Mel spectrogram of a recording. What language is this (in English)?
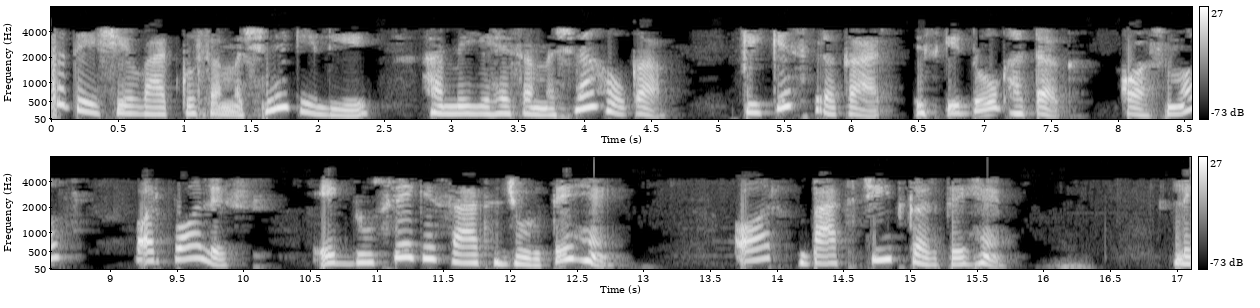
Hindi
